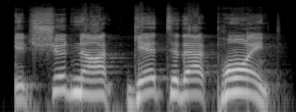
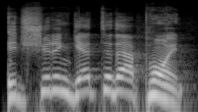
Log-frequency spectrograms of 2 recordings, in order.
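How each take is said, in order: First: "should not" split into two weighty words; slow, deliberate stress on "should not"; emphatic restatement. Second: Said in the usual way. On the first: Real, not acted. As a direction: spell it out slowly, landing on "should not".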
